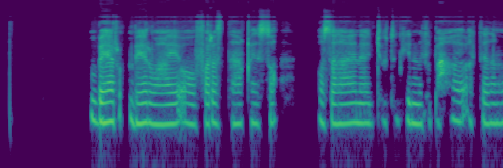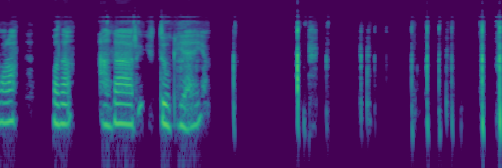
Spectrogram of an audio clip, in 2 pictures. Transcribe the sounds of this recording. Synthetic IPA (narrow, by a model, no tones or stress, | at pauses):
bbɛːrwajɛɔːfɐɾɐsd̪aːqɛjsɔ | ɔsɐɣaːɪnat͡ʃɔɡt̪ʰɔɡʰɛd̪mɪkʰɐb̥ɑħaːjɔʔɐk̚t̪ʰɛːðɐnwɐlɐ | wɐðɐ | ʕɑɣaːrɪd̪̥uɡjaɦɛj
